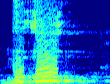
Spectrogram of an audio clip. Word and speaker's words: buuk: Kalau di Madura pengucapannya tuh buuk. buuk. Oh ya nggak ada k-nya tuh jadi petik gitu. Buuk. Betul, enggak jadi ain. Buuk. Iya, pakai ain ya.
